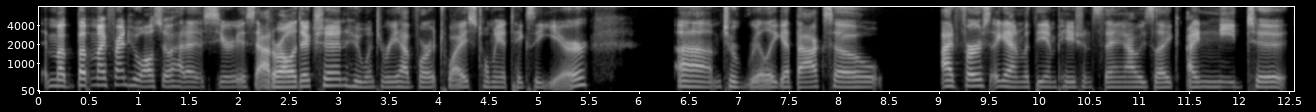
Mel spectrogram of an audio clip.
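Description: Frank, rambling woman with a smooth voice. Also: on the low side, level tone, moderate pace, no echo. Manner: rambling, frank, swears freely, laughs at dark moments. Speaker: podcast guest. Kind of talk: candid personal storytelling.

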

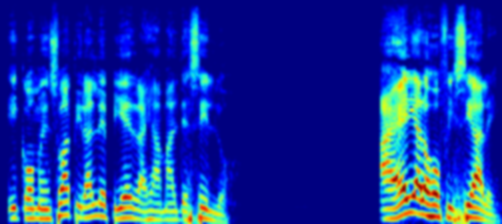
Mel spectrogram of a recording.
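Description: High-voiced animated preacher man. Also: normal speed, dry recording, clean studio sound. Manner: animated storytelling, acting out voices. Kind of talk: sermon.

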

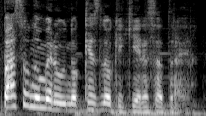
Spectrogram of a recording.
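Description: A man speaks in a notably high voice, coaching the listener through a self-help talk. He talks animatedly, asking himself questions and counting off steps. Soft music plays faintly behind him. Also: sing-song, fast. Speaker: motivational speaker.

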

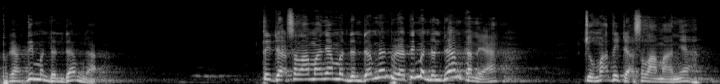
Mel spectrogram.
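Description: A middle-aged male pastor preaching a sermon, asking rhetorical questions, answering them himself, and repeating phrases for emphasis. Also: sits high.

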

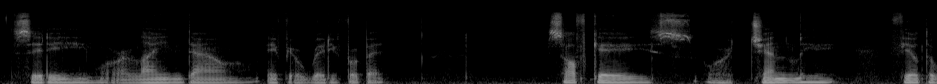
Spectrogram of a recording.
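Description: A man with an extremely low-pitched voice guides a sleep meditation, hushed, breathy, and unhurried. His soothing, instructional words often slip toward a whisper.

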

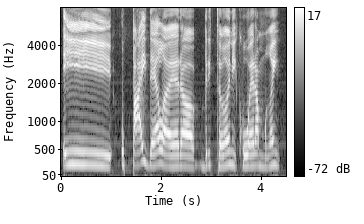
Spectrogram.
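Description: A woman's voice: mid-range voice, slow pace, clean tone, no echo. A Brazilian woman with a Brazilian accent, telling stories and giving advice on learning English in an emphatic, repetitive way. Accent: Brazilian Portuguese. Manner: animated storytelling with emphatic repetitions. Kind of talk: casual conversational advice.

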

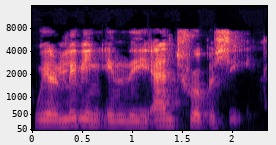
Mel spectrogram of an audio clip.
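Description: A Finnish ethics scholar speaks with a Finnish accent during an interview over a call, thinking aloud in a thoughtful, searching way and posing rhetorical questions. Her voice is low-pitched, steady and a bit bright, at normal speed, with the highs cut off.

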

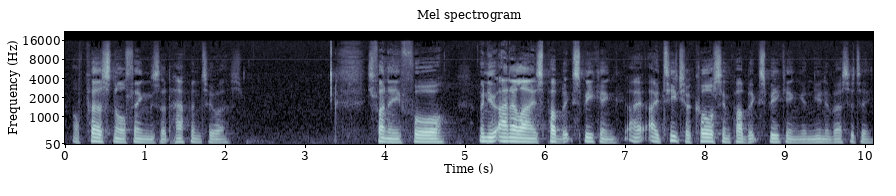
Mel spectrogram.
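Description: A man's voice: mid-range voice, a little mellow. Middle-aged male Buddhist teacher, informal Dharma talk, mid-range voice, chatty, light humor with asides.

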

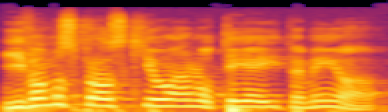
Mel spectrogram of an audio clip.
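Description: Brazilian pastor guy preaching, pretty high voice, lively, does little voices for the people he quotes. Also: fast. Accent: Brazilian Portuguese. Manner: lively, acts out quoted voices and asks the audience questions. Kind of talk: sermon to a congregation.

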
